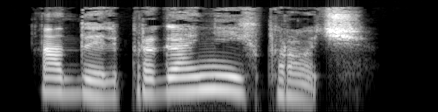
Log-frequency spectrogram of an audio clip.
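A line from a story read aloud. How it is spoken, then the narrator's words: Moaning. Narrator (Russian): Простонала я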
